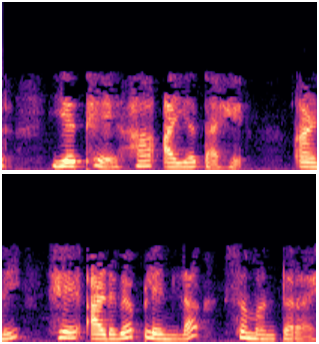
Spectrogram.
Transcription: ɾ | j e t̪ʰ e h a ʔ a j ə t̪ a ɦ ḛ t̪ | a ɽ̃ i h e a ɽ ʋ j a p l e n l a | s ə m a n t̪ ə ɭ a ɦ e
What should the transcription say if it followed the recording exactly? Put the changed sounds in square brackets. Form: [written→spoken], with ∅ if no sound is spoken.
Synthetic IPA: ɾ | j e t̪ʰ e h a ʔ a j ə t̪ a ɦ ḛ [t̪→∅] | a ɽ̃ i h e a ɽ ʋ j a p l e n l a | s ə m a n t̪ ə [ɭ→ɾ] a ɦ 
